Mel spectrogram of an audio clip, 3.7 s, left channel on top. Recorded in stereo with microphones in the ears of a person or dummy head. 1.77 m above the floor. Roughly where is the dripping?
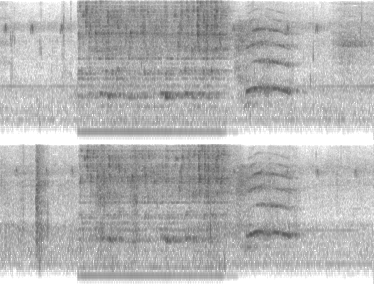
Left.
